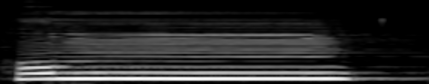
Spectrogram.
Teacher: ابھی یہاں پر میں بتا دوں کہ میم مشدد، تو یہاں پر آپ نے غنہ کرنا ہے. ہم، ناک میں آواز کو لے کے جانا ہے ایک حرکت کے برابر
